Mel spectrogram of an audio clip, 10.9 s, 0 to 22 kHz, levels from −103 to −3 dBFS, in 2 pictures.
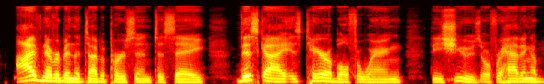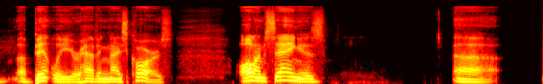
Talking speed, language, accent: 175 wpm, English, American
